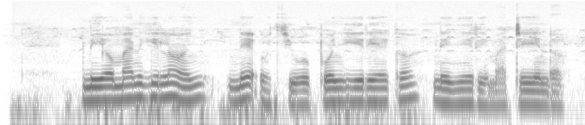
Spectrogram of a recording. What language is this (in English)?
Luo (Kenya and Tanzania)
